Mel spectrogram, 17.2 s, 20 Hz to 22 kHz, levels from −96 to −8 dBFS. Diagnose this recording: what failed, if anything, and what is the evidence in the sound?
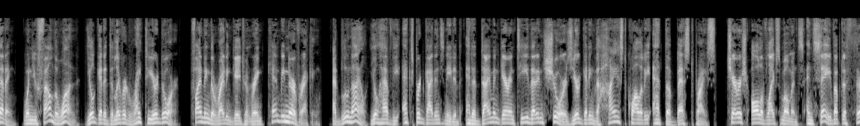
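Nothing in the recording points to a failure at any stage: the speech reaches the listener through a call path whose codec caps the top end at around 12 kHz, which is normal behaviour for that path.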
